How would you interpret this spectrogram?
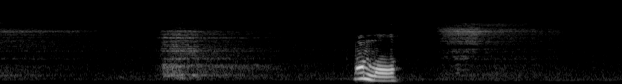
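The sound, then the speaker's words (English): Three slow, deep, airy breaths drawn in through the nose, each a soft hiss lasting about a second, with a short spoken phrase between the second and third. “And I want you to take 3 deep breaths. In through the nose.”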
